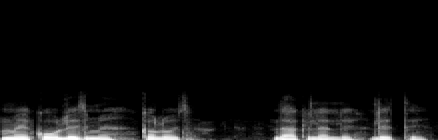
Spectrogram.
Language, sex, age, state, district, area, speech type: Hindi, female, 45-60, Uttar Pradesh, Azamgarh, rural, read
